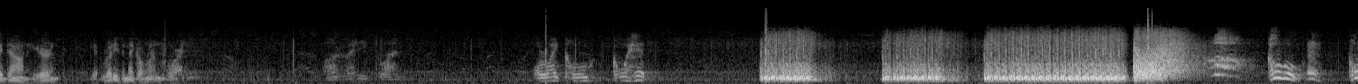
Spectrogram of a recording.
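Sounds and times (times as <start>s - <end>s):
speech: 0.0s - 2.1s, 3.3s - 4.2s, 5.4s - 6.6s, 12.8s - 13.5s
gunshot: 7.6s - 12.2s.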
